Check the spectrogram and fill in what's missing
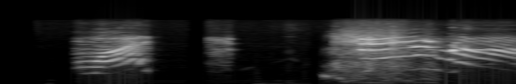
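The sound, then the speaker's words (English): A cat meows several times: a short, rising mew, a tiny chirp, then a longer, louder, slightly raspy meow that trails off. No one speaks. “Meow.”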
